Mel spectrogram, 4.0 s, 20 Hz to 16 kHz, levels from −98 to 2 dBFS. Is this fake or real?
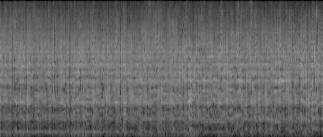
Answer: fake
